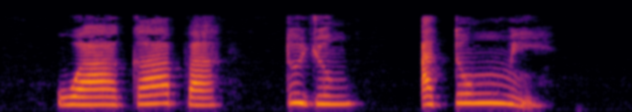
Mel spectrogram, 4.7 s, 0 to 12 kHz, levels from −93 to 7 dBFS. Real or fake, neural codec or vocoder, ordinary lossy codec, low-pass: real; none; AAC, 48 kbps; 7.2 kHz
